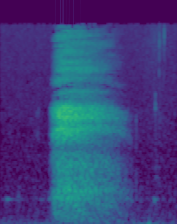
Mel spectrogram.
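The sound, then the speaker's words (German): A pet cat snores once in the background, a single soft, breathy rasp lasting under a second, on its own against a quiet background. “Falls sich das komisch anhört im Hintergrund, meine Katze schnarcht.”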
